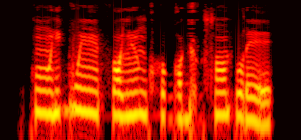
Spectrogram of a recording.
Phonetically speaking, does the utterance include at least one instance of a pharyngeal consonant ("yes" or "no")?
no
